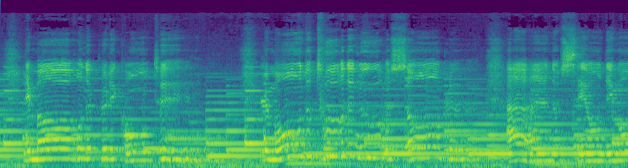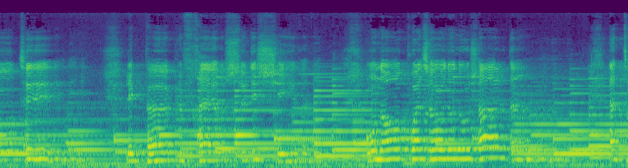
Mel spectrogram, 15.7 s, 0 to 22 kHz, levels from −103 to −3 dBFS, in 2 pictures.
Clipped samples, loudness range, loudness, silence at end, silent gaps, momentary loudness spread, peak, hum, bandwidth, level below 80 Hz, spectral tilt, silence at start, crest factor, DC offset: under 0.1%; 1 LU; -15 LUFS; 0 s; none; 5 LU; 0 dBFS; none; 11.5 kHz; -36 dBFS; -5.5 dB/octave; 0 s; 14 dB; under 0.1%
